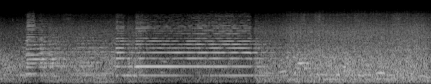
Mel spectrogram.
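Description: Car horns honking in street traffic: a short honk, then a longer steady blast of about a second and a half, over the noise of traffic.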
